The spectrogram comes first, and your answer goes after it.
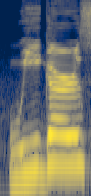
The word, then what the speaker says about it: Uyghurs: then the chinese government cut off access entirely uyghurs is how it's pronounced sorry um you her is in the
